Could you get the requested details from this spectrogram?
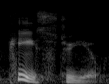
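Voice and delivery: low, soft, hushed "Peace to you"; gentle blessing. Acted. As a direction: say it like a tender blessing. Jesus speaks tenderly to disciples.

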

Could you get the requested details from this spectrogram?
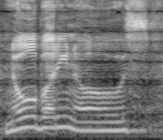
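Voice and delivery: low, slow, mopey donkey voice; gloomy Eeyore. Retold or imitated. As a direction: drag it out like a glum Eeyore. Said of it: "he's such an Eeyore".

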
